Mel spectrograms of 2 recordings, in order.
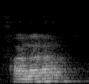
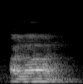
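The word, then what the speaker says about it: alarm: third word ट इ आलाराम right यही सोच रहे थे ना कि यही बोलेंगे आपके मन की अलाराम ता खुश बट आपका वर्ड सही नहीं है इट्स not correct the correct word ज अलान द करेक्ट वर्ड इ अलान सो नाउ द टाइम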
